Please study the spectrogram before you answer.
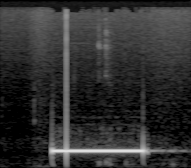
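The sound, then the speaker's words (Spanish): A telephone busy tone heard after hanging up and calling again: one steady, loud, mid-pitched beep lasting nearly a second, with faint clicks at its start and end, then near silence. “Espera, cuelgo y llamo un segundo.”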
